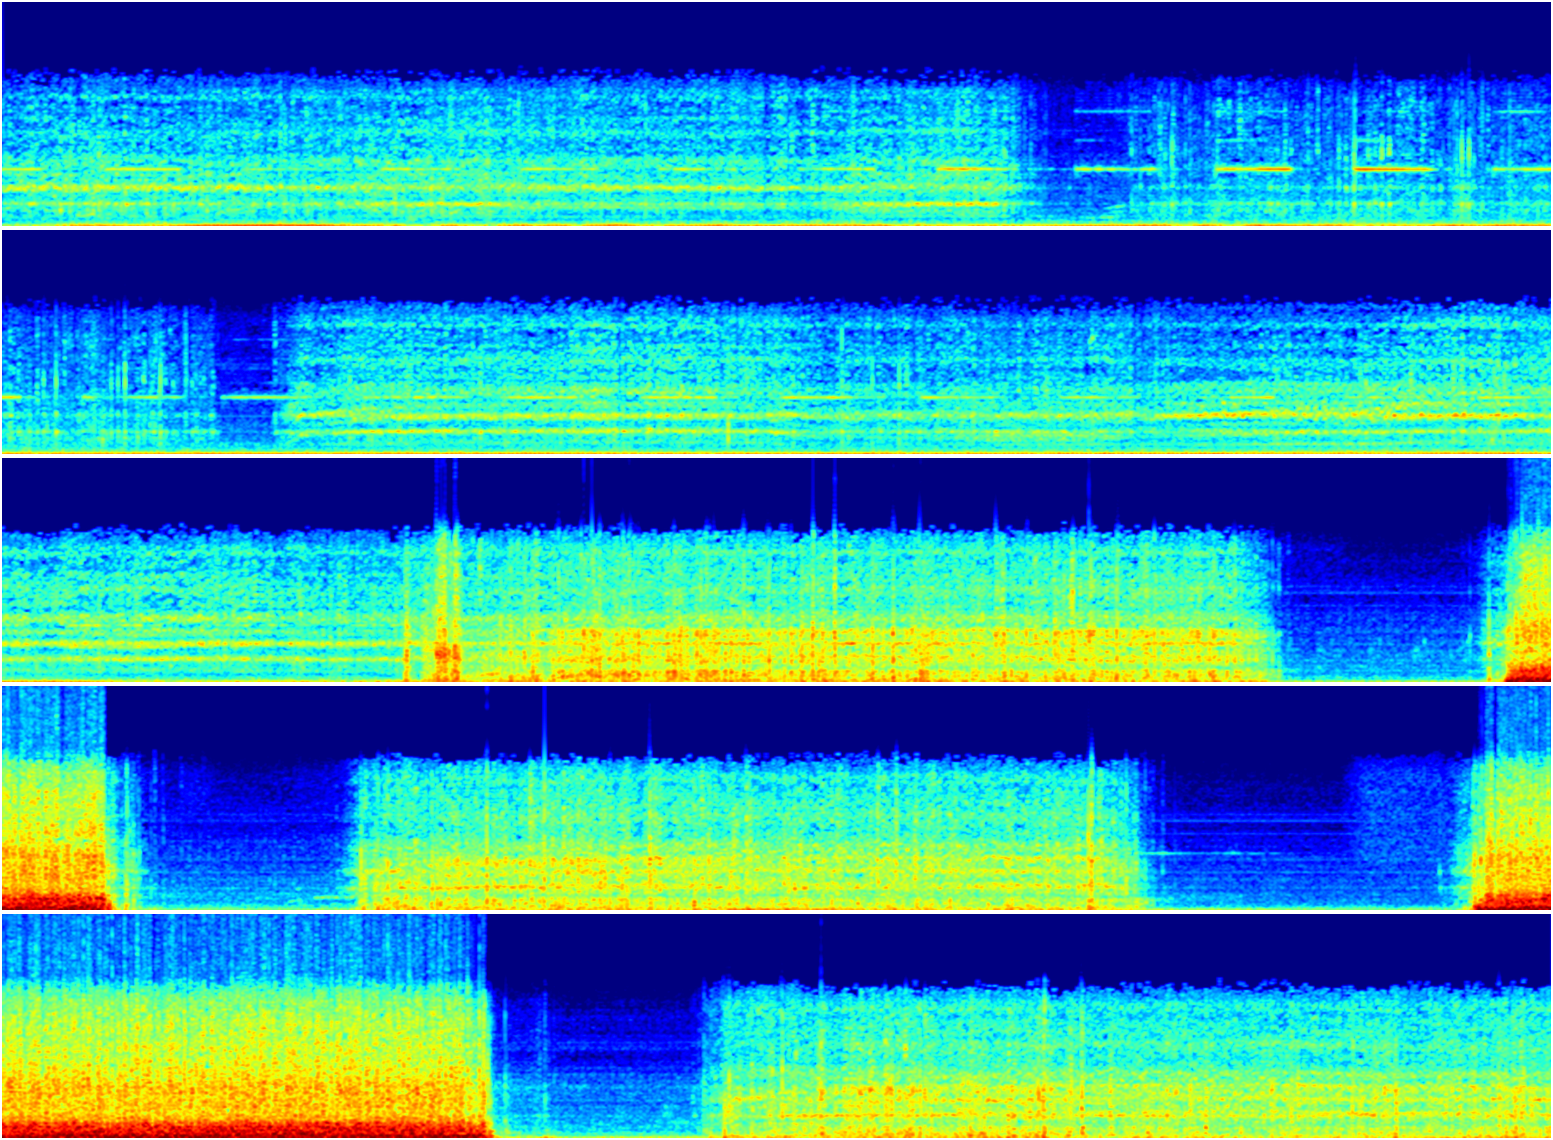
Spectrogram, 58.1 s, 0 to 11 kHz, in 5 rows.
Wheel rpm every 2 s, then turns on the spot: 110, 120, 120, 80, 30, 30, 40, 150, 150, 110, 120, 160, 160, 160, 170, 170, 40, 90, 40, 160, 160, 100, 20, 150, 140, 30, 150, 160, 160.
8-12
